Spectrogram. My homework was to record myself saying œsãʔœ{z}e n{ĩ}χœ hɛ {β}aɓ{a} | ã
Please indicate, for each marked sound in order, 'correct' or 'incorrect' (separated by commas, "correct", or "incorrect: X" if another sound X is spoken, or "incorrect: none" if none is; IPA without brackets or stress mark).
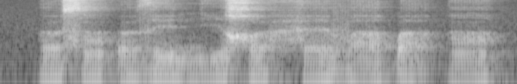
incorrect: ð, incorrect: i, correct, correct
